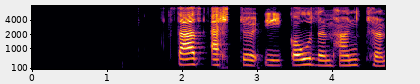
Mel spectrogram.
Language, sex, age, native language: Icelandic, female, 6, Icelandic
